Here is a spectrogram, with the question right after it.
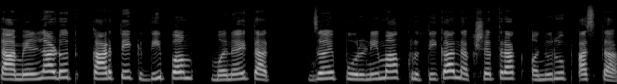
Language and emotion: Goan Konkani, neutral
